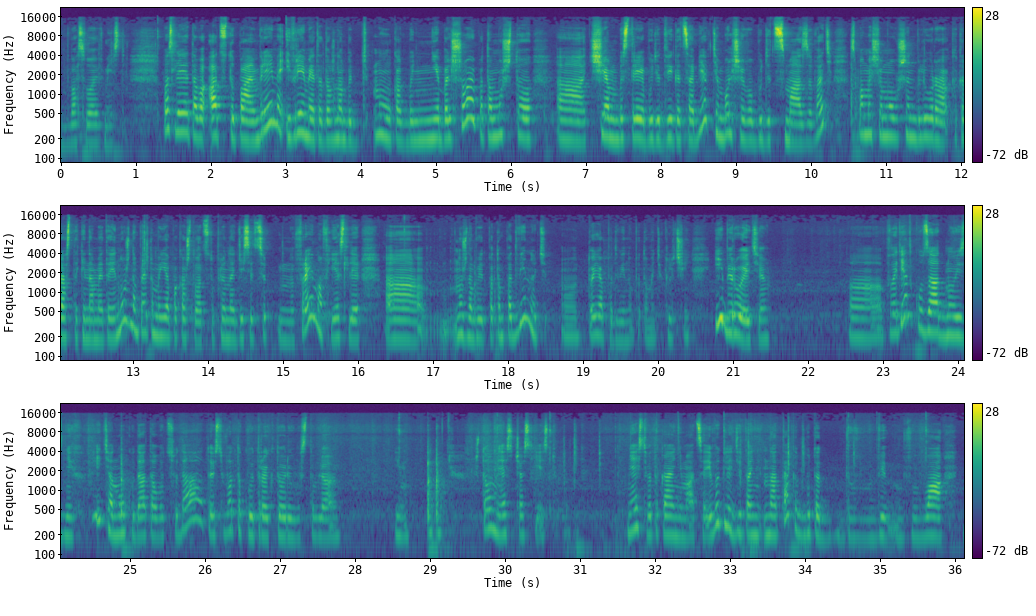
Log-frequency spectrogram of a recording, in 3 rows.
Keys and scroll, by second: 30.9 space, 33.2 space.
